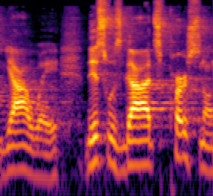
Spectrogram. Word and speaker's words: Yahweh: this name and the original text would be pronounced Yahweh this was God's personal name this the name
